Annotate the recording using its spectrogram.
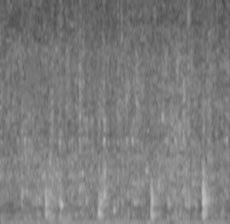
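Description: Kitchen tap running steadily into a sink, with a few small splashes.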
